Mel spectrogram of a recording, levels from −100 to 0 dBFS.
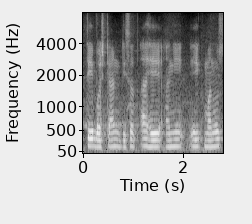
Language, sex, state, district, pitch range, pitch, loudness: Marathi, male, Maharashtra, Washim, 145-150 Hz, 150 Hz, -16 LUFS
